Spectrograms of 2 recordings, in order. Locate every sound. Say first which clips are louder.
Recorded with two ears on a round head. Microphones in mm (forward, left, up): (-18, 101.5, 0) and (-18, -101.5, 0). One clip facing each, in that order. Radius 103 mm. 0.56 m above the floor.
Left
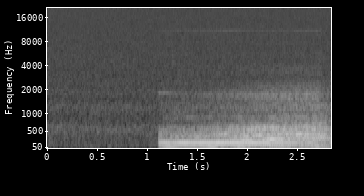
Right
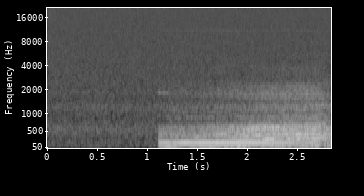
1.1 s a microwave: left 2 dB; 10° left (ahead or behind), 6.5 m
